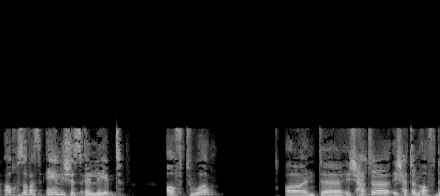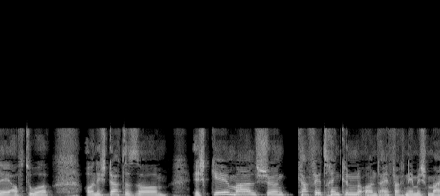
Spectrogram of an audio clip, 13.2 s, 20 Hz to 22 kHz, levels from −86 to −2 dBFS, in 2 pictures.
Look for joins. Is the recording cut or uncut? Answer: uncut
